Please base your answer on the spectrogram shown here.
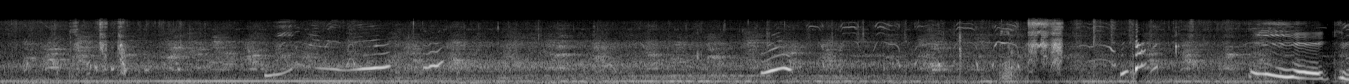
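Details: One-month-old female Jack Russell Terrier puppies at a kennel, giving thin rising whines and squeaks every few seconds, with a person talking and a low hum throughout.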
